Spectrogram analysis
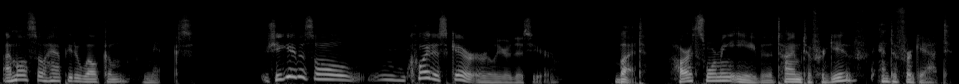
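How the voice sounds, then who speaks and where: A man playing a proud, warm-hearted pony father making a measured, ceremonial speech in an amateur audio drama. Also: a little high, sing-song, no echo, clean studio sound. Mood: proud, affectionate.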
